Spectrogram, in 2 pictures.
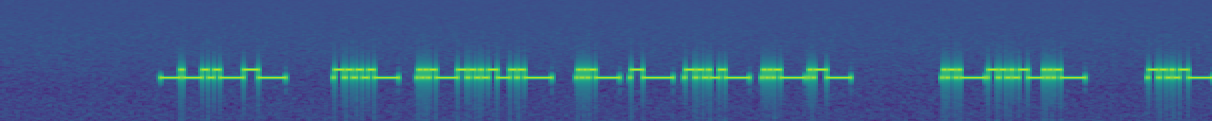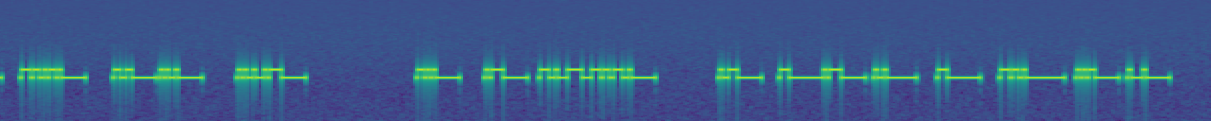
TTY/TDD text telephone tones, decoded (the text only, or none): IT IS ALSO USED AS A DIFFERENT NAME. SK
